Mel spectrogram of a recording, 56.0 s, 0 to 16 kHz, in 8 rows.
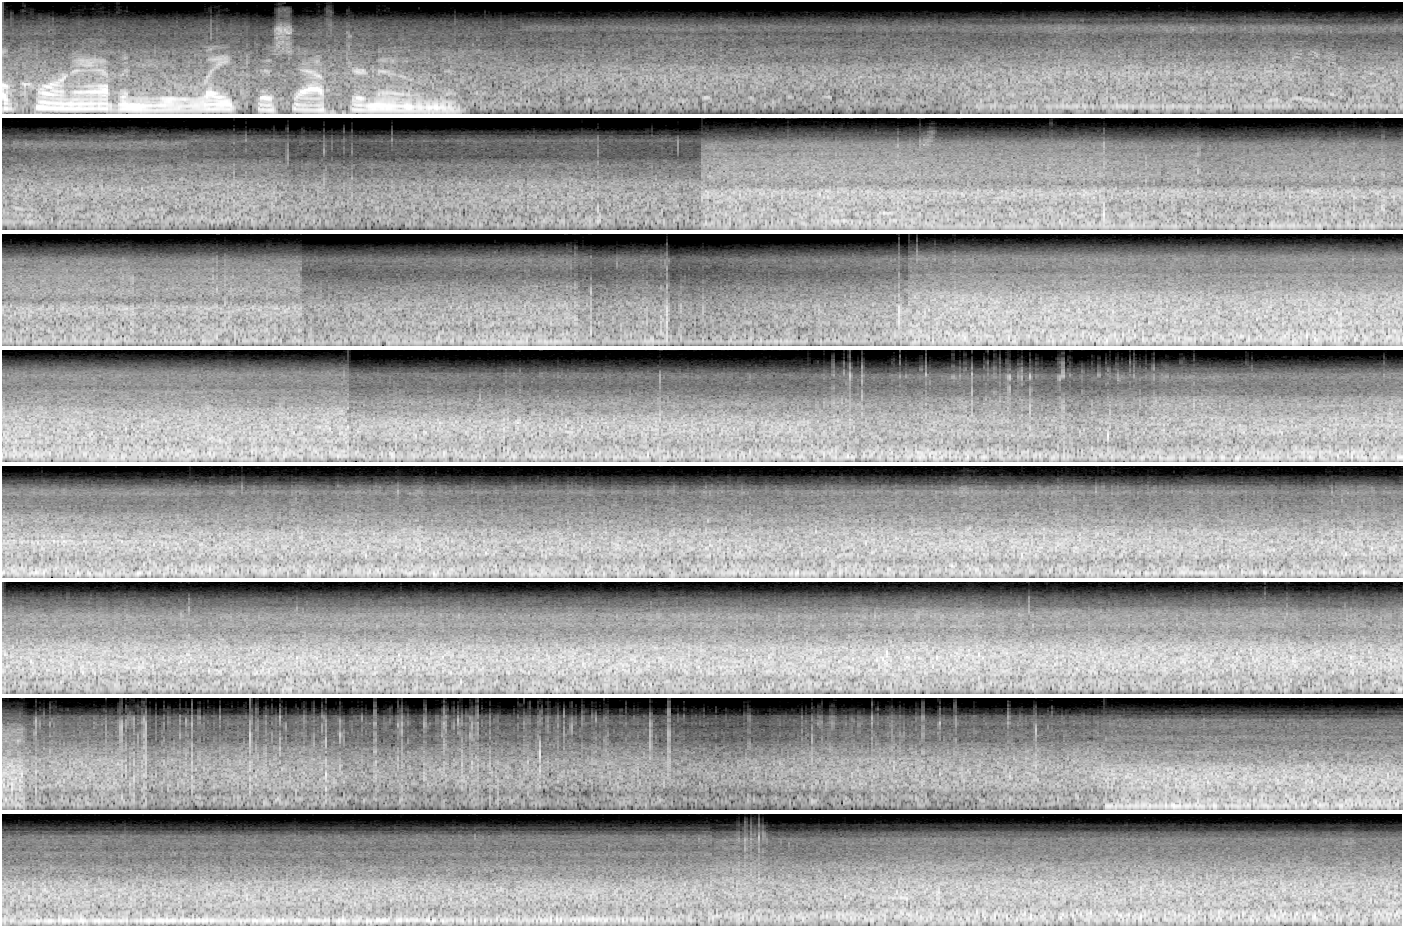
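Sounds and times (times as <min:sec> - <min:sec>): rushing floodwater: 0:00.0 - 0:56.0.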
